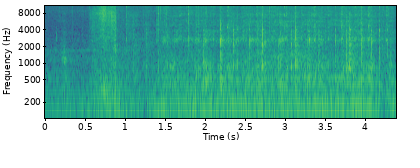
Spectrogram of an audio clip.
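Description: Kitchen utensils at work over a pot of hot milk and potatoes. A short grinding rasp from a nutmeg mill comes about half a second in, then a run of light irregular clicks and scrapes from a metal potato ricer pressing cooked potatoes into the pot.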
